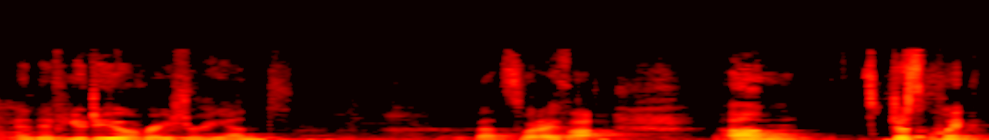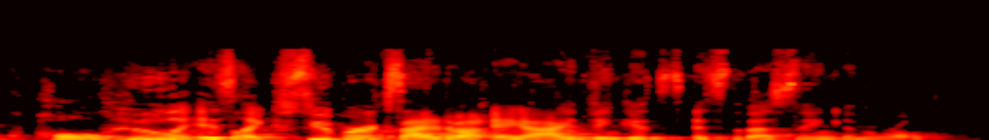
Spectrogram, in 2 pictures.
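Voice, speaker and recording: A woman with an American accent speaks at a moderate pace with long, frequent pauses, amid audible room echo and noticeable background noise. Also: fairly high pitch for a woman, ordinary pitch variation. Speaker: assistant city administrator. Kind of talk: conference presentation.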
